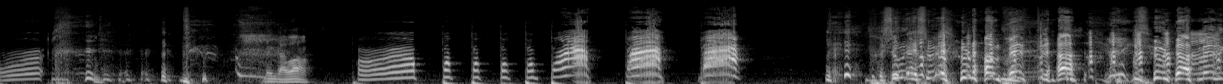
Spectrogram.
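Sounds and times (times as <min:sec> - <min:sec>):
person imitating a hen laying an egg: 0:00.0 - 0:00.5, 0:03.5 - 0:07.5
speech: 0:00.0 - 0:07.2, 0:08.2 - 0:12.2
several people laughing and chattering: 0:08.8 - 0:12.2.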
